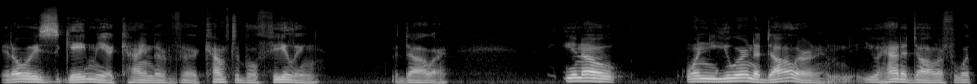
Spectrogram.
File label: Announcer Process; Tony Schwartz Collection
